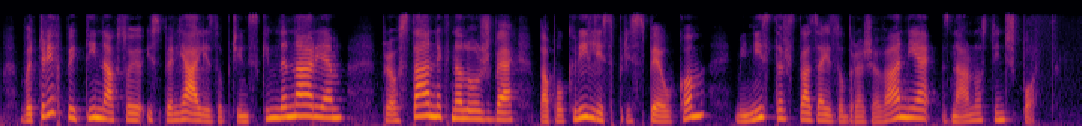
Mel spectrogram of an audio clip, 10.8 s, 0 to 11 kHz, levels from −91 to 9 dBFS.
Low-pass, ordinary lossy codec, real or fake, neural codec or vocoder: 7.2 kHz; MP3, 96 kbps; fake; codec, 16 kHz, 1 kbps, X-Codec, WavLM features, trained on Multilingual LibriSpeech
